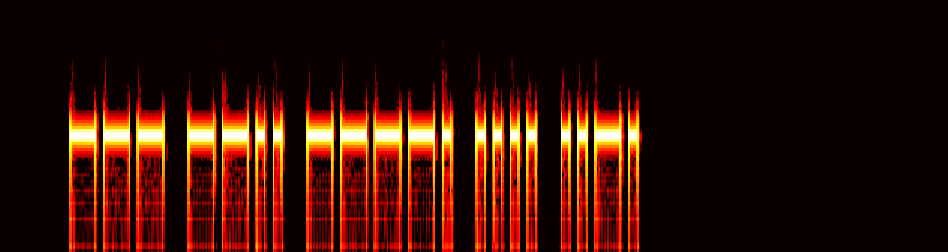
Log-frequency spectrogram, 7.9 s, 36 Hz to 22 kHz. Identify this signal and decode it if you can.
Morse code, heard as a keyed tone, about 17 wpm, 700 Hz. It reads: OZ9HF
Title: DXCC-100 Call Signs - 5 Characters - Repeated 3x - 17wpm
